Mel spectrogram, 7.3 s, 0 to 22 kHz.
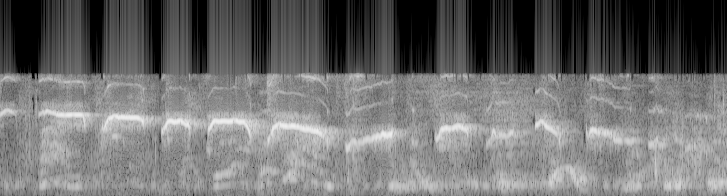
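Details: Lola's 27-day-old puppies at play together, giving loud, clear whistled squeals, each a short held or falling tone, repeated in quick succession, with softer yelps and faint background chatter between them.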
